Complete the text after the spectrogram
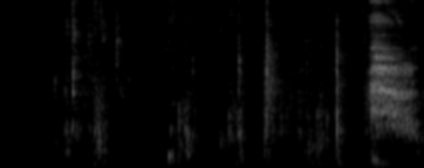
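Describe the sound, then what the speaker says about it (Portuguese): Someone takes several close sips of water in a quiet room, each gulp and swallow coming as a short separate burst, ending in a louder wet slurp. "Deixa eu tomar minha aguinha aqui."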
